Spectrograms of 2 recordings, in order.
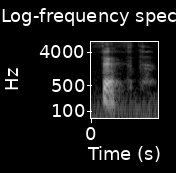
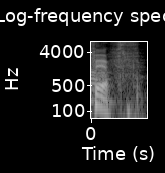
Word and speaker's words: fifth: know of one and some people do pronounce it Fifth oh fifth I think I pronounce it so but you don't have to and actually the first pronunciation in our dictionary is fifth slips right over that second F Fifth Fifth Fifth I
